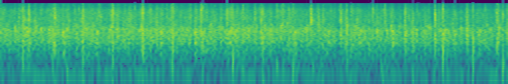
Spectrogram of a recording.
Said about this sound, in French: On applaudit le Théâtre Le République et toutes ces équipes qui nous accueillent ce soir.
